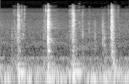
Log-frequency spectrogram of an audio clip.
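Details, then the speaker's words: Ignition-key start test on a newly rewired vehicle after starter-relay wiring trial and error, with a dead battery: several sharp, uneven starter solenoid clicks and no cranking; battery needs charging to turn the engine. "as you can hear, the starter solenoid is activating when I turn it on, or when I turn it to that point, which is exactly what I want it to do."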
